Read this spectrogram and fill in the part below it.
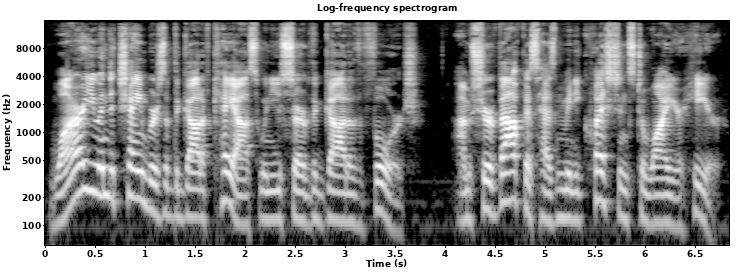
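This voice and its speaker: A man voicing an imperious, scornful immortal goddess in a fantasy story, with a sharp manner. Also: medium pitch, sing-song, moderate pace. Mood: stern, imperious. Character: haughty, scornful goddess of law, an immortal woman. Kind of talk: fantasy audio story dialogue.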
